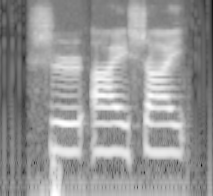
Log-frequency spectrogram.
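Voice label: "shai" bopomofo, Chinese; phonetics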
